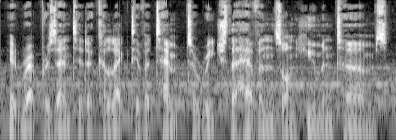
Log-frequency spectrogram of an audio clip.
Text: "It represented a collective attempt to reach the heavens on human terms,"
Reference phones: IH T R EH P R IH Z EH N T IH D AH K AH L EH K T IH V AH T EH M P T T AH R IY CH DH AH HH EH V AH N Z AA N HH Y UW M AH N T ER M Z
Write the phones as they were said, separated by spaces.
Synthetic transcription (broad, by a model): IH T R EH P R IH Z EH N T IH D AH K AH L EH K T IH V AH T EH M P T T AH R IY CH DH AH HH EH V AH N Z N HH Y UW M AH N T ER M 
